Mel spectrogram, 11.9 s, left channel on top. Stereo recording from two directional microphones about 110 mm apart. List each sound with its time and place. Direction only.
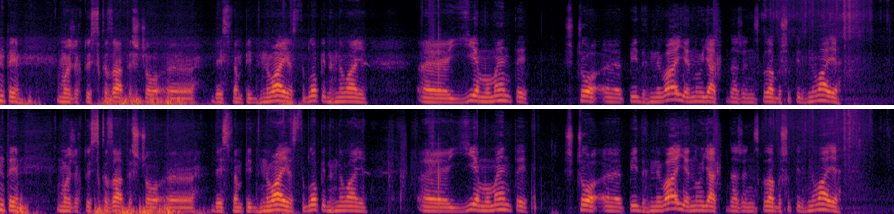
0.0 s speech: 50° right (ahead or behind)
0.8 s speech: 15° right (ahead or behind); by 3.2 s 40° right (ahead or behind)
3.2 s speech: 50° right (ahead or behind)
4.1 s speech: 35° right (ahead or behind)
4.4 s speech: 20° right (ahead or behind)
6.4 s speech: 10° right (ahead or behind)
7.9 s speech: 35° right (ahead or behind)
8.5 s speech: 25° right (ahead or behind)
8.9 s speech: 40° right (ahead or behind)
9.7 s speech: 50° right (ahead or behind)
